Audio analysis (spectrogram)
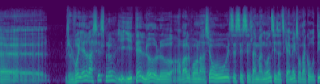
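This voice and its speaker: A man speaks in a normal speaking voice, pitched fairly high. His pace is moderate and his pitch variation ordinary. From Quebec, Lanaudière near Joliette. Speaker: comedian. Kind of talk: panel discussion.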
